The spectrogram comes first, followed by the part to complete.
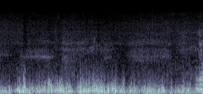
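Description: Wind buffeting the microphone outdoors: a low, irregular rumble that swells and dips.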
